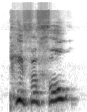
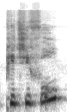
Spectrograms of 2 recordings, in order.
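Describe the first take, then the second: First: The middle consonant is a V sound. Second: The middle consonant is a T sound. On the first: The speaker calls it wrong. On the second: The speaker calls it right.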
